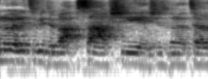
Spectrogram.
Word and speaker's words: Sakshi: Am I pronouncing it correctly? Yes. Okay, we're going to know a little bit about Sakshi and she's going to tell us a little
